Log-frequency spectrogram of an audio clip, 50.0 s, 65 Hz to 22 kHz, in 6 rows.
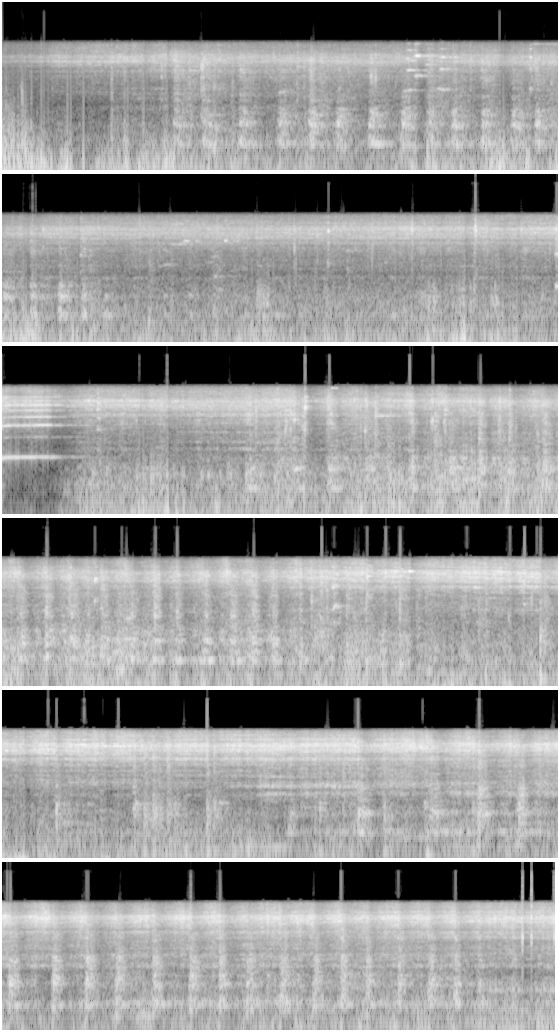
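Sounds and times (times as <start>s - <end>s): hiss of steam: 0.0s - 49.9s
steam locomotive exhaust beats: 0.0s - 49.9s
steam locomotive whistle: 16.6s - 18.0s, 36.4s - 41.1s.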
